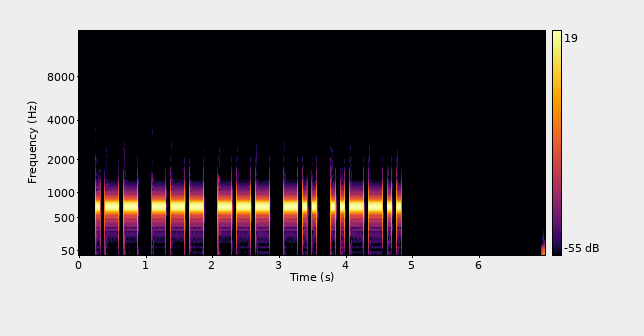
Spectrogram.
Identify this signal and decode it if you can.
Morse code, heard as a keyed tone, about 17 wpm, 700 Hz. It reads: WOOD?
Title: Sentences from Top 1000 Words - Review Part 2 - 17wpm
